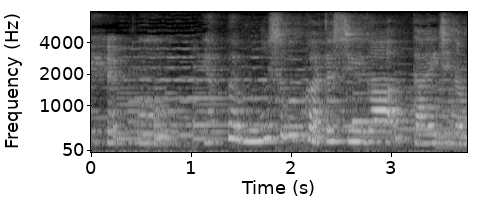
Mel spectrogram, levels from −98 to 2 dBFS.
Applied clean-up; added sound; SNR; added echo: none; none; none; reverberation time 2.4 s.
